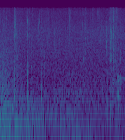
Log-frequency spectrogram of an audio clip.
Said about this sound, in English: my Switch doesn't love the rain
